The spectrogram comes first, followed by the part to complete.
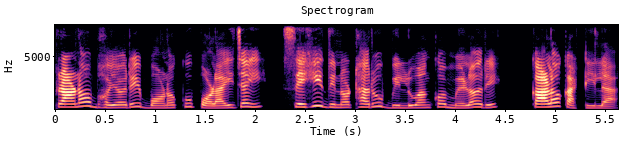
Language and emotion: Odia, neutral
